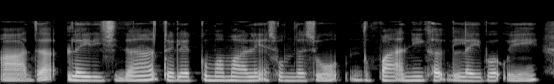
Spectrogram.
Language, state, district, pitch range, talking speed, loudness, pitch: Manipuri, Manipur, Imphal West, 175-195 Hz, 110 wpm, -18 LUFS, 180 Hz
